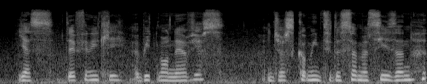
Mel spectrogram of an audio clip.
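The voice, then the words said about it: Speaks with a non-local accent. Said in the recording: “As you can hear with my accent”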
